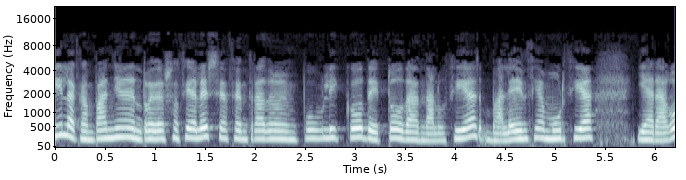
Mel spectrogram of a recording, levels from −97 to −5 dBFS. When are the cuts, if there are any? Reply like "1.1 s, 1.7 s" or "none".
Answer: 4.2 s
